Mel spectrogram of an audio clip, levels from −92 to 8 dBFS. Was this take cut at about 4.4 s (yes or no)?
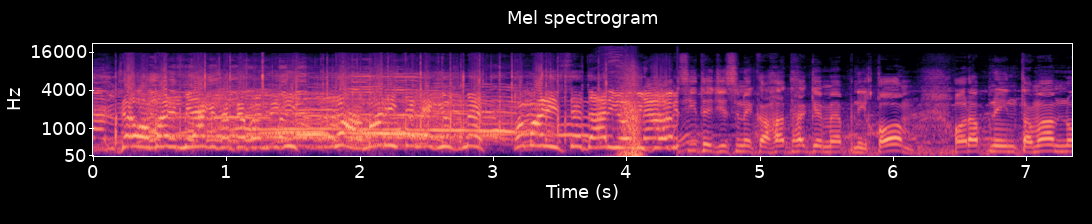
yes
